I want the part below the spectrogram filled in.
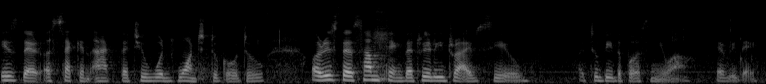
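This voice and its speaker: A woman with a very deep, low pitch and vocal fry talks at a fairly quick pace. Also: ordinary pitch variation. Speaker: podcast host. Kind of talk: interview. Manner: animated.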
